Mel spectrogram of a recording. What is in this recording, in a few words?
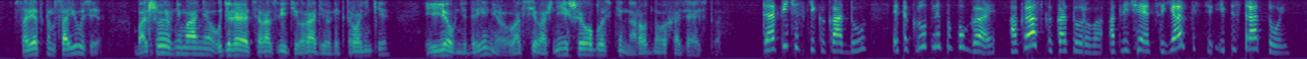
speech LD-CELP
